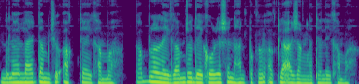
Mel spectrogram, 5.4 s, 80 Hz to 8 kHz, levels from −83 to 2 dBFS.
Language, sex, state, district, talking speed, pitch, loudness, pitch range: Wancho, male, Arunachal Pradesh, Longding, 200 wpm, 145 Hz, -15 LUFS, 135-150 Hz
